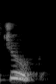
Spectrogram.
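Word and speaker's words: Ćuk: at the tube converter the two converter which is pronounced as choke is a type of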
